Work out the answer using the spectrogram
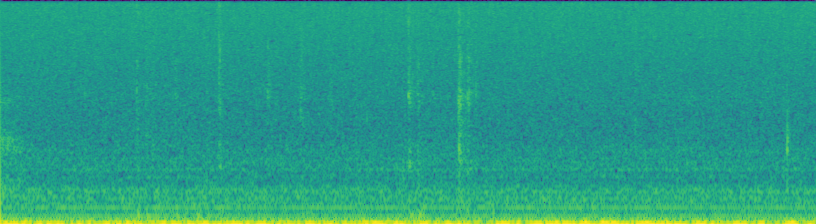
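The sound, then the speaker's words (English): Faint typing on a computer keyboard: a few sparse, irregular key clicks under a steady hiss, with no voices. “I can't talk and type at the same time.”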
